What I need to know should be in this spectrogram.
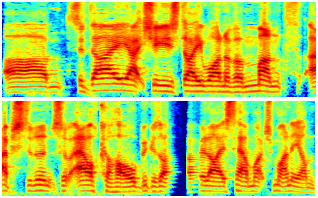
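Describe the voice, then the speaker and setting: With a London accent, a man talks at a fairly slow pace and keeps a fairly even intonation. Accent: English, London area. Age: 60s. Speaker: DJ. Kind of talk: casual interview chat. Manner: halting, many fillers.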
